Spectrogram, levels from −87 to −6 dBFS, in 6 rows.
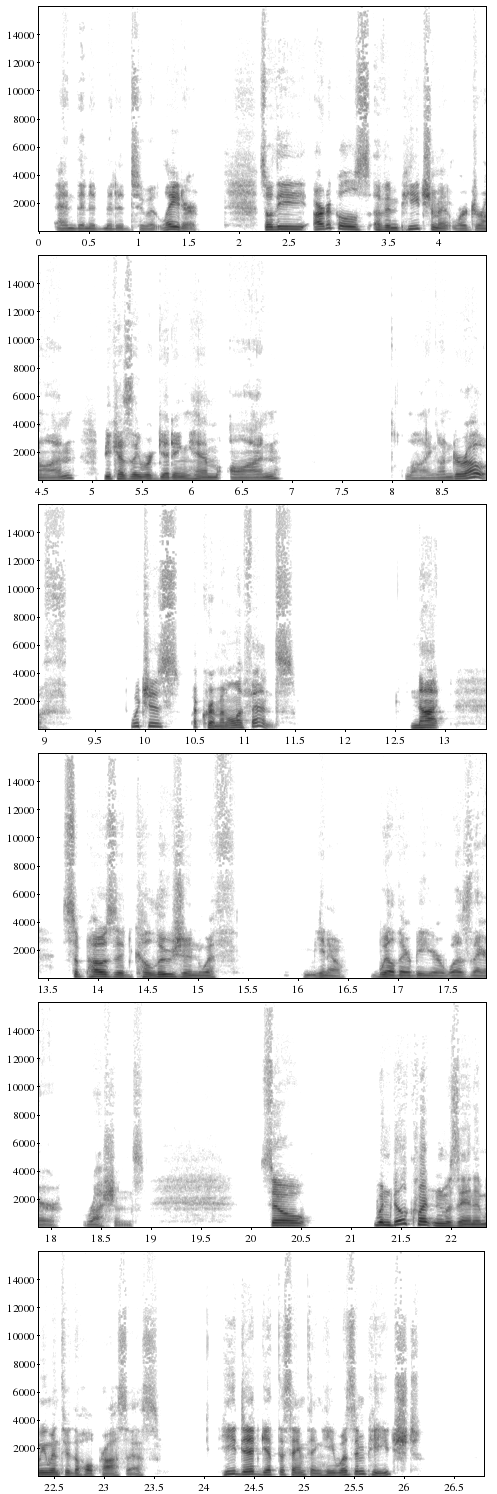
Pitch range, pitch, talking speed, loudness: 115-175 Hz, 135 Hz, 140 wpm, -32 LUFS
